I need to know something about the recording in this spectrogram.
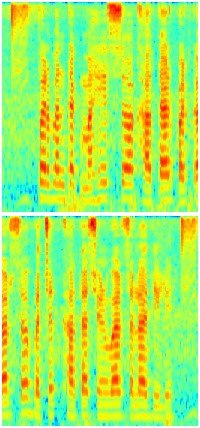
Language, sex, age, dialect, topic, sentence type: Magahi, male, 18-24, Northeastern/Surjapuri, banking, statement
